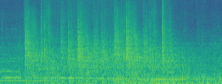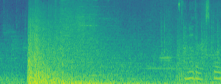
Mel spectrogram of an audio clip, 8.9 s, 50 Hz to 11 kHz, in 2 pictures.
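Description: A game explosion in Horizon Zero Dawn Remastered on PS5 Pro: a sudden loud boom about halfway through rolls into sustained rumbling debris over ongoing battle noise, following earlier crackling clatter.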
